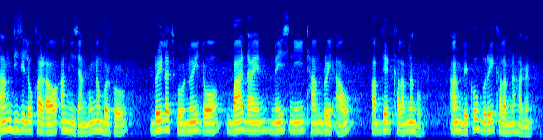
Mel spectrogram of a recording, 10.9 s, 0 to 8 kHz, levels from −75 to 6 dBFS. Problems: none marked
